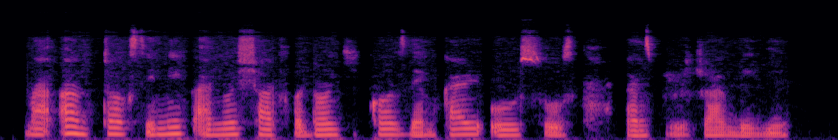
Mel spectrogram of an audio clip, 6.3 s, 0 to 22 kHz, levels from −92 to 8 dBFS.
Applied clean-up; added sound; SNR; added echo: neural mask model RNNoise.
